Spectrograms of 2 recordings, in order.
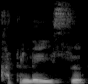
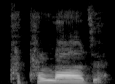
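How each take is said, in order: First: The word ends with an 'ace' sound. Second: The word ends with an 'ah-jeh' sound. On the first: This is the current English-style naming. "요즘에는 영어식 발음으로" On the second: This is the older Japanese-style naming. "그 옛날에는 일본식 발음을 따라가지고 아제라고 불러줬어"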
